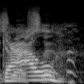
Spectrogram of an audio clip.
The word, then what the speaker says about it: Seagal: We decided that this was going to be Seagal. Why do I say it like that? That's Seagal. Seagal.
